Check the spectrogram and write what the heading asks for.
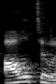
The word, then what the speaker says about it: alto: Now, alto is a great word to end on because it's 2 syllables, and the A in alto is long by position because it's followed by an L and a T. So you put it together,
